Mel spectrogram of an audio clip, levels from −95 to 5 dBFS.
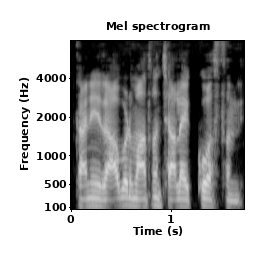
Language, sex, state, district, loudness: Telugu, male, Andhra Pradesh, Guntur, -16 LUFS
